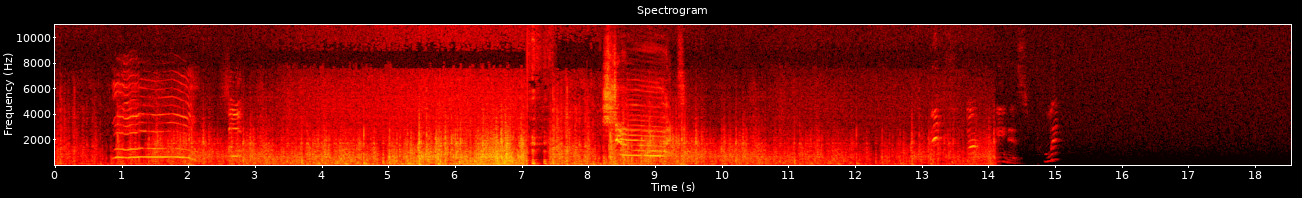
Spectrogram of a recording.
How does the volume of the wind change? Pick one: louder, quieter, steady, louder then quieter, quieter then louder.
louder then quieter.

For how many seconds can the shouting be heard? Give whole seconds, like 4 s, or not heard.
5 s.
